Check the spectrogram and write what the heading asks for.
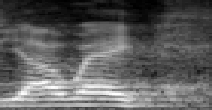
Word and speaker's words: Yahweh: And this word Yahweh is the four-letter word YHWH, pronounced Yahweh in English.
